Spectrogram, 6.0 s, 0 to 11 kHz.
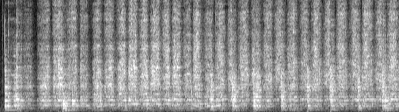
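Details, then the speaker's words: Hand-filing a 12in surface grinder pan: steady gritty rasping about three strokes per second, quiet and smooth on flat areas, loud cutting over high spots and a protruding steel screw head; file cutting high spots. "When you get over here, it's nice and smooth, it's quiet. You get over here and hear it cutting. So it's cutting this area here."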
